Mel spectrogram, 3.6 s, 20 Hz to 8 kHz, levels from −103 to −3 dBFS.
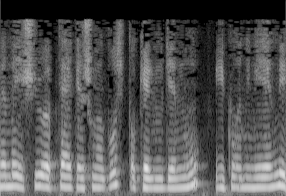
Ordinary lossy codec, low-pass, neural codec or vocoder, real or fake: MP3, 24 kbps; 7.2 kHz; codec, 24 kHz, 0.9 kbps, WavTokenizer, medium music audio release; fake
